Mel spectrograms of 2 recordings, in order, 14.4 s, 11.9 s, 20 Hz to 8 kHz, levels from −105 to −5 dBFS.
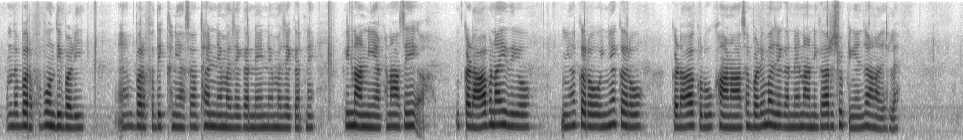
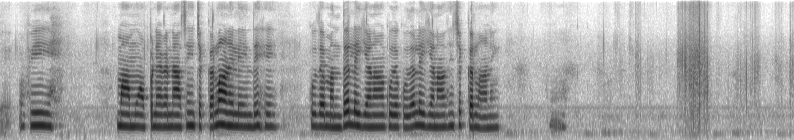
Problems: constant background noise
